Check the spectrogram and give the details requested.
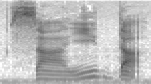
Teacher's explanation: São 2 vogais pronunciadas separadamente, um hiato.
